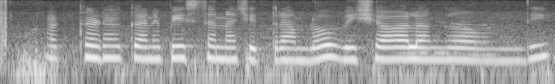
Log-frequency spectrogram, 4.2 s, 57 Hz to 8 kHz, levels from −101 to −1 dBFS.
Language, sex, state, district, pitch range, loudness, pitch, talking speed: Telugu, female, Andhra Pradesh, Sri Satya Sai, 235-265 Hz, -14 LUFS, 250 Hz, 70 wpm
